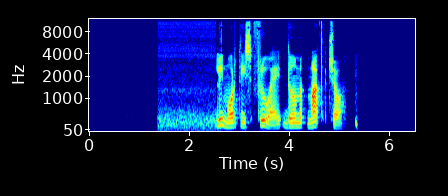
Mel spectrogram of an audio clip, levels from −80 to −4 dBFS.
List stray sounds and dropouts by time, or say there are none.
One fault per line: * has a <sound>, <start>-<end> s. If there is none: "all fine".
all fine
